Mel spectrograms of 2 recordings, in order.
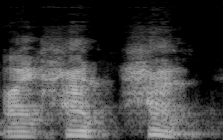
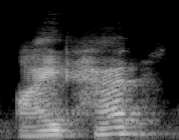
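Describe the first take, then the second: First: Both 'had' words are said in full. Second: The first 'had' is contracted onto 'I'. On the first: The speaker calls it wrong. "it probably sounds strange" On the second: The speaker calls it right. "we usually contract the first had with the pronoun"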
